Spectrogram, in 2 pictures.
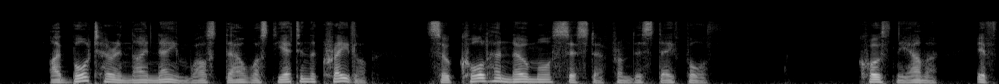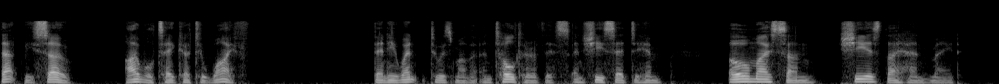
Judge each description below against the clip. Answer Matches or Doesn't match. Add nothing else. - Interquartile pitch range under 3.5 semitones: Doesn't match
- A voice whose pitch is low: Matches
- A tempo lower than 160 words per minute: Doesn't match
